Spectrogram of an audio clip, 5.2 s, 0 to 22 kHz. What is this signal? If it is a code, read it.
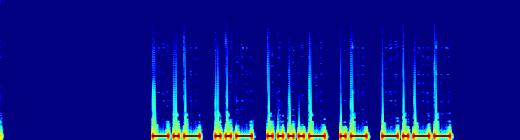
Morse code, heard as a keyed tone, about 22 wpm, 700 Hz. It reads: KU4AY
